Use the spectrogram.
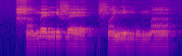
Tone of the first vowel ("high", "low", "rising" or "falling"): low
